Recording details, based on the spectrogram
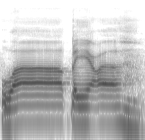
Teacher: جب تا کے اوپر وقف کریں گے تو اس کو ہا میں بدل کر پڑھنا ہے اور ہا کو ساکن کریں گے.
